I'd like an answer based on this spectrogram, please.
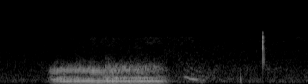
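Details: Loud snoring from a dog during its nap: a single sustained rasping snore of about one and a half seconds, then a short falling exhale and a faint click.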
